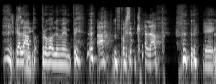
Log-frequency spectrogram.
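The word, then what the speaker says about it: Gallup: El otro dato que tenemos por aquí es el estudio de Gayup o Gayup, no sé cómo se pronuncia. Galap, probablemente.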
